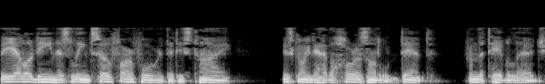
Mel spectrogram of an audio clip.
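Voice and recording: Someone is reading aloud in a natural voice with fairly even intonation over a quiet background.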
